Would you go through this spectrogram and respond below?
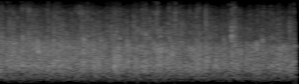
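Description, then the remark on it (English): A crowd claps steadily for a few seconds, a dense, even wash of many hands with no pauses or voices standing out. “It deserves a, y'all are quiet, deserve a round of applause.”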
